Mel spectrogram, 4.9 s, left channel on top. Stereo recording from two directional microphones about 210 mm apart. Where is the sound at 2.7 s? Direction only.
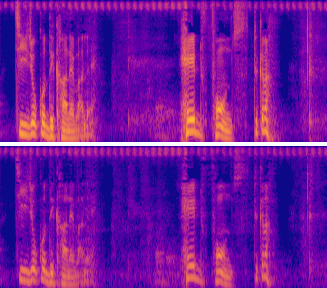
40° left (ahead or behind).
